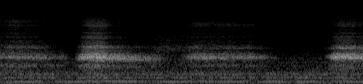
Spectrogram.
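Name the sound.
heavy breathing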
